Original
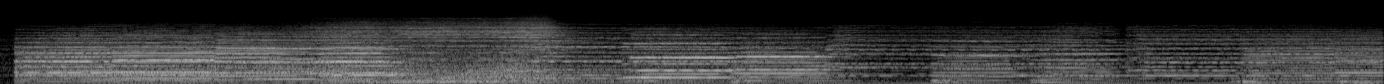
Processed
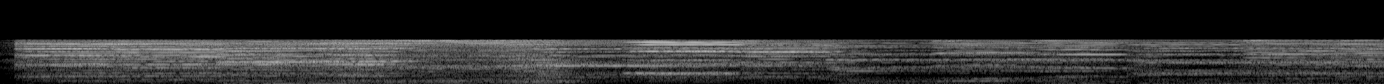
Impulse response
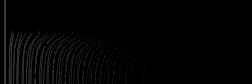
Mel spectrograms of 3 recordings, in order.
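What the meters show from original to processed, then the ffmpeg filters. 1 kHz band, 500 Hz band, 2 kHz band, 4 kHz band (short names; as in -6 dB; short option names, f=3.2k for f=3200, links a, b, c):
-4.0 dB, -13.5 dB, +8.5 dB, +8.0 dB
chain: -filter_complex "[1:a]atrim=start_sample=2205,afade=t=out:st=0.26:d=0.01,atrim=end_sample=11907,asetrate=61740,aresample=44100[a];[0:a][a]afir=irnorm=-1:irlink=0,lowpass=f=2.6k:t=q:w=0.5098,lowpass=f=2.6k:t=q:w=0.6013,lowpass=f=2.6k:t=q:w=0.9,lowpass=f=2.6k:t=q:w=2.563,afreqshift=-3100,volume=7.5dB"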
